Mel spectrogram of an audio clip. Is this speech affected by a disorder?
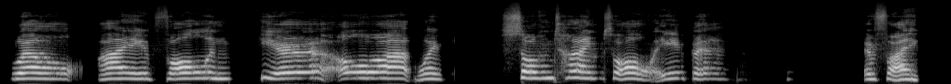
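Yes: cerebral palsy; could not speak early, no babbling, went straight to 4-year-old vocabulary, speech therapy in public school.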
